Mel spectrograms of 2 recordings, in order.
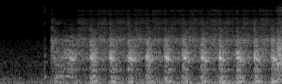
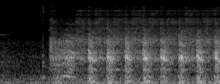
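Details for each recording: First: Maruti Suzuki Celerio that cranked but would not start, started on CNG after bypassing a faulty relay: cranks in a quick even rhythm about three seconds, then fires cleanly and settles into steady idle; normal start after relay fix. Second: Maruti Suzuki Celerio (petrol/CNG), after faulty relay bypassed with wire: starter churns steadily around five beats a second and never catches because there's no petrol; switched to CNG it then starts.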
